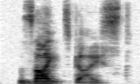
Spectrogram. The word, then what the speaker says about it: zeitgeist: So my next word is zeitgeist. And again, we pronounce it more English than the language it's from.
